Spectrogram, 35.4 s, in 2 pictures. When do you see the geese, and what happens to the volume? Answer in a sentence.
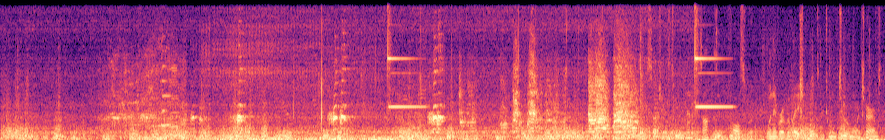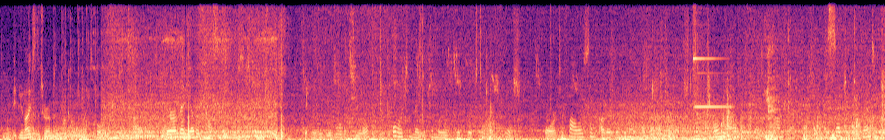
The geese can be heard from 1.9 to 12.9 s, getting louder.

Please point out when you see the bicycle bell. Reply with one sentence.
The bicycle bell can be heard from 7.8 to 8.6 s, from 13.8 to 14.7 s and from 31.6 to 32.4 s.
